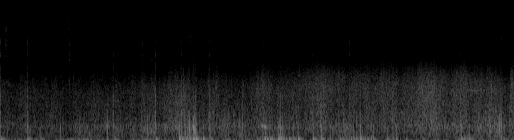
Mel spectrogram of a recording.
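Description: Bicycle tyres rolling over a wet, rough gravel and mud track: a steady crunching hiss with scattered clicks and knocks as the bike jolts, plus a low rumble, growing louder about three seconds in as the bike picks up speed.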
